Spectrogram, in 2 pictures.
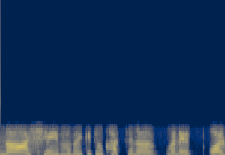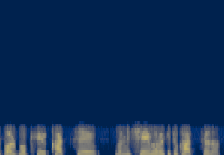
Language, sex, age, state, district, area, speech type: Bengali, female, 18-30, West Bengal, Uttar Dinajpur, urban, conversation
